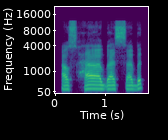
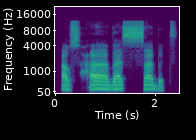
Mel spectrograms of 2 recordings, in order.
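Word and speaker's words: أصحاب السبت: itu juga harus ditunaikan Maka bukan ashabasabt ya tetapi ashabas sabt nah sabt Nah ada at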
